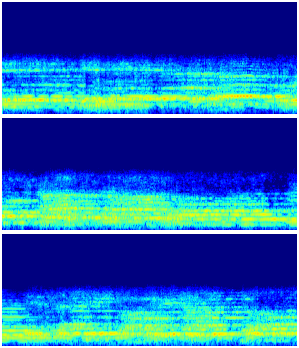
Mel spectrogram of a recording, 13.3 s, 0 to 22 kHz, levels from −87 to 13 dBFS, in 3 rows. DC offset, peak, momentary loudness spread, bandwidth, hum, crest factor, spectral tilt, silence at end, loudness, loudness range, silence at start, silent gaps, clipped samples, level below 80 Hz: under 0.1%; -12 dBFS; 3 LU; 3.8 kHz; none; 14 dB; -6.5 dB/octave; 0 s; -27 LUFS; 1 LU; 0 s; none; under 0.1%; -66 dBFS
